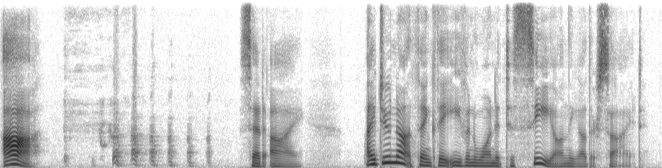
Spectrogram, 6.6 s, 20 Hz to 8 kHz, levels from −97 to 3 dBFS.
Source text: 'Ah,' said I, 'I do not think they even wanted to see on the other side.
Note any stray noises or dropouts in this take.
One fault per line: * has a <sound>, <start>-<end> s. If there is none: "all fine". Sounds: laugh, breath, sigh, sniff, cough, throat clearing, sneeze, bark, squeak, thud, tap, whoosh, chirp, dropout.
* has a laugh, 0.6-2.2 s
